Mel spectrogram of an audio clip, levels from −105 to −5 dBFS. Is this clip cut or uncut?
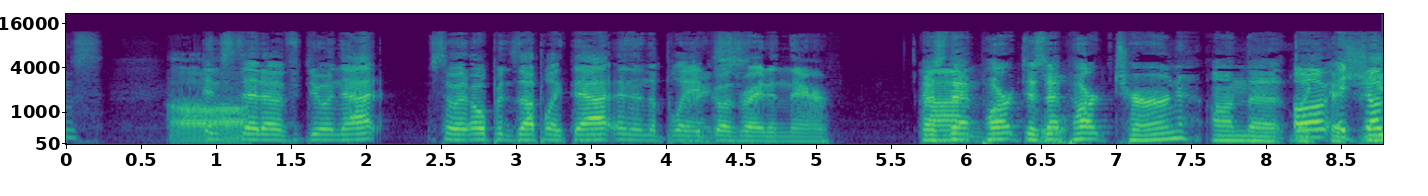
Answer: uncut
